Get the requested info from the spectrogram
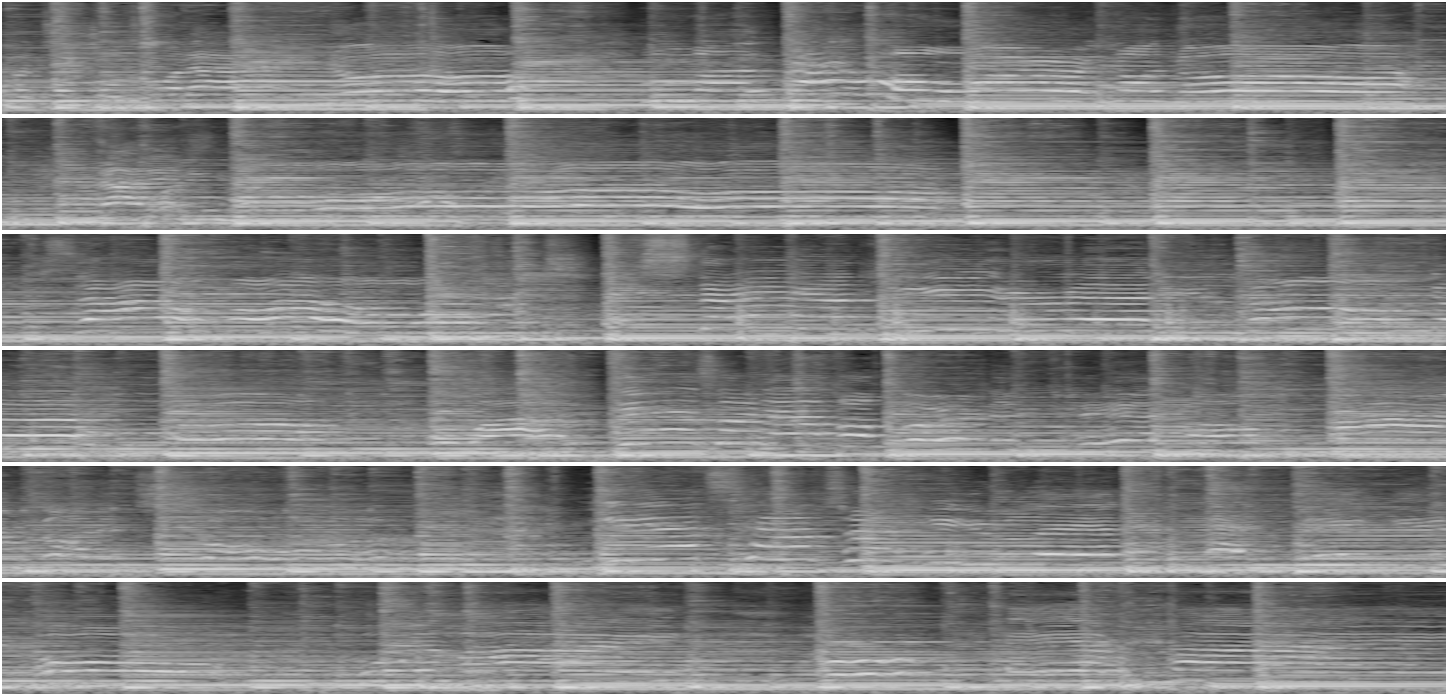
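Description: A woman singing live while strumming a Taylor acoustic guitar.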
